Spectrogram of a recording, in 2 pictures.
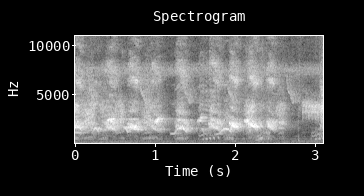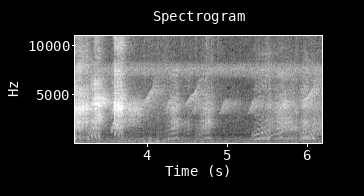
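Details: Greater necklaced laughingthrushes at a bird hide in Kaeng Krachan National Park, Thailand, visiting for food, water and bathing, give harsh chattering squawks and mid-pitched whistles in quick, overlapping bursts, several birds at once.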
